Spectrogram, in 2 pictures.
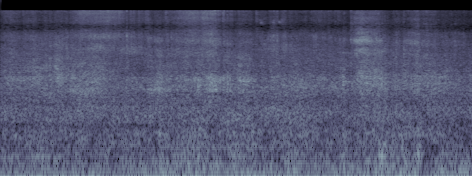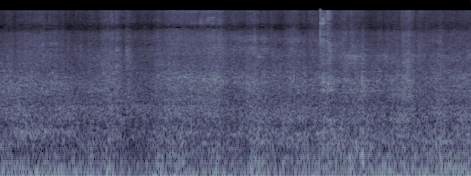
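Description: Freight train of autorack cars rolling past close by: a steady low rumble of steel wheels on rail, with wind buffeting the microphone.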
